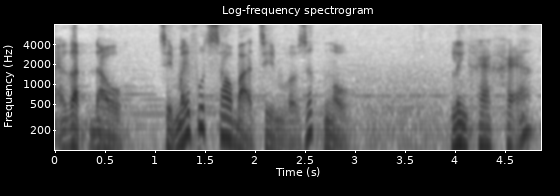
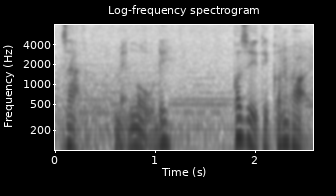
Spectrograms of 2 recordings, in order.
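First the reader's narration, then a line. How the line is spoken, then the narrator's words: Soft gentle voice. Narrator (Vietnamese): Linh khẽ nói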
